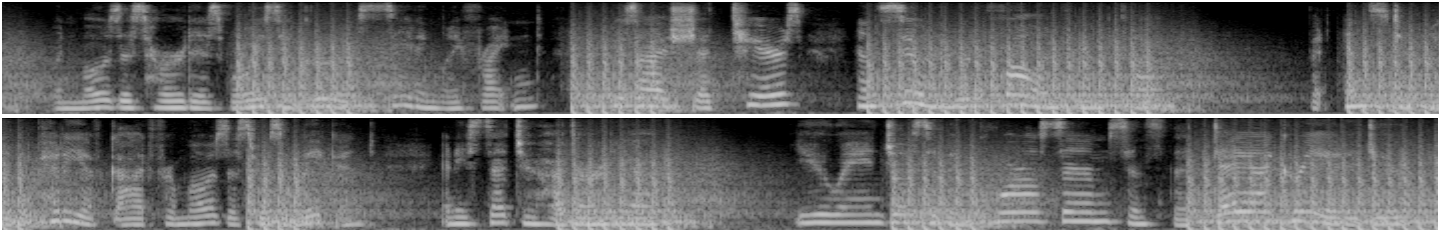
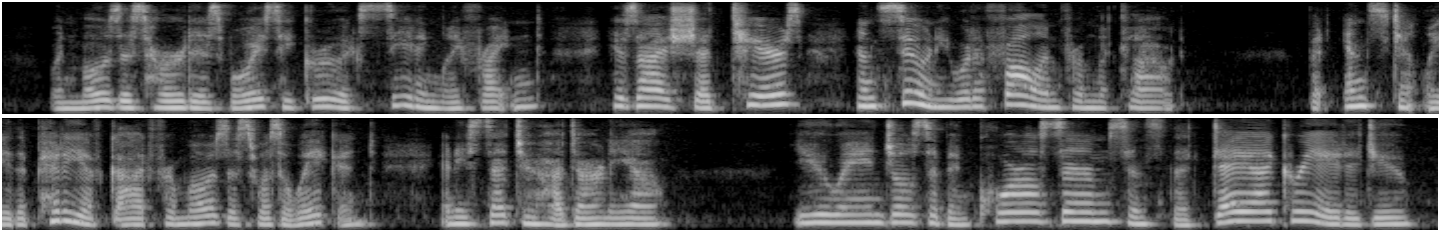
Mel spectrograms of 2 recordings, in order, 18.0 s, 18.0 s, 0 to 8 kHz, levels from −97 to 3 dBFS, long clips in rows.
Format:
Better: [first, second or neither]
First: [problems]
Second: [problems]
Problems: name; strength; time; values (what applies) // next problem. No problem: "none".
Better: second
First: background sound (Gunshot, gunfire); as loud as the speech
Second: none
